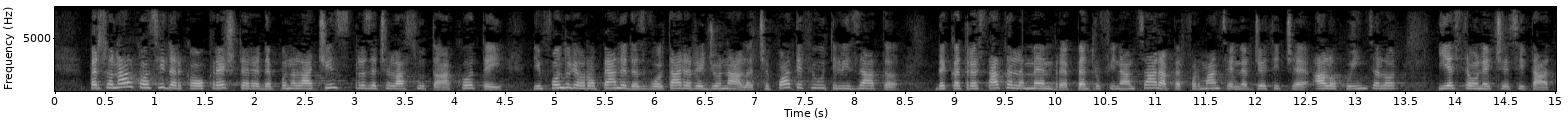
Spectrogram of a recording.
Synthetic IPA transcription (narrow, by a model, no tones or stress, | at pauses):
pe̞rso̞nalko̞nsid̪e̞rkəo̞kɾe̞ʃt̪e̞ɾe̞d̪e̞pɨnəlat͡ʃinspɾəze̞t͡ʃe̞lasut̪əako̞t̪e̞j | d̪info̞nd̪ule̞uɾo̞peand̪e̞d̪e̞zvo̞lt̪aɾe̞ɾe̞d͡ʒio̞nalət͡ʃe̞poat̪e̞fiut̪ilizat̪ə | d̪e̞kət̪ɾe̞st̪at̪e̞le̞me̞mbɾe̞pe̞nt̪ɾufinant̪saɾeape̞rfo̞rmant̪sejene̞rd͡ʒe̞t̪it͡ʃe̞ʔalo̞kuint̪se̞lo̞r | je̞st̪e̞o̞ne̞t͡ʃe̞sit̪at̪e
